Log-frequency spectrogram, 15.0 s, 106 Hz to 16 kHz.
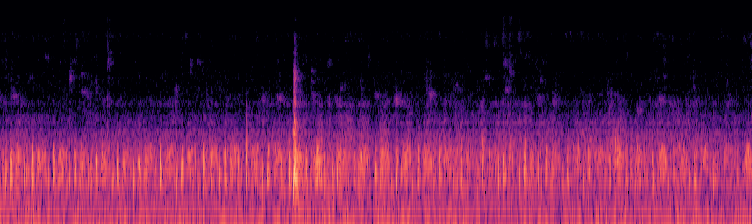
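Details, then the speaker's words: Home fetal Doppler at 15 weeks of pregnancy, mode 1, probe low near the pubic area: fast rhythmic whooshing pulses, fetal heart rate 145 beats a minute, normal. "So all this is in mode 1. Now there we go, 145. That's more like it."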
